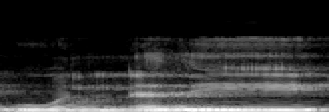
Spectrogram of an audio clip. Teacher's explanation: هو الذي میں حق سے حلق سے ادا کریں گے جلدی اور معروف پڑھیں گے، واو کو الذی کی لام سے ملا دیں گے. هو الذی ذی یا مدہ ہے، 2 حرکات لمبا کریں گے، ذال کو نرمی سے پڑھیں گے.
